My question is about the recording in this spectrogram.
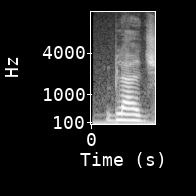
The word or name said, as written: bludge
